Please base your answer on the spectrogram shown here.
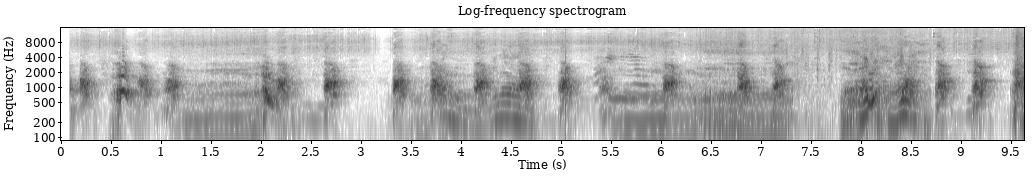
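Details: Two pet dogs, Patrick and Mia, barking at a Hexbug toy and flipping it over; sharp repeated barks in quick bursts, mixed with low drawn-out growling whines between them.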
